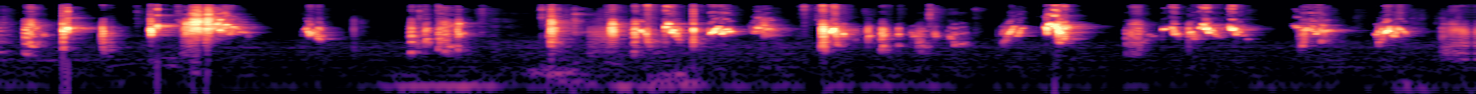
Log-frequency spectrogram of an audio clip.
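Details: Budgerigars kept as pets chirping busily, bright short tweets and scratchy notes in rapid uneven series, with faint soft thumps in the background.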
